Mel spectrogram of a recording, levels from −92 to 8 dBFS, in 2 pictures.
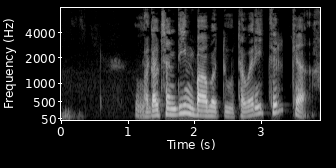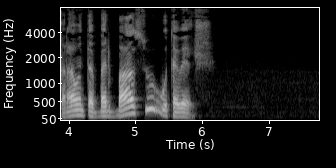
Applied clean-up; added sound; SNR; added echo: none; none; none; none.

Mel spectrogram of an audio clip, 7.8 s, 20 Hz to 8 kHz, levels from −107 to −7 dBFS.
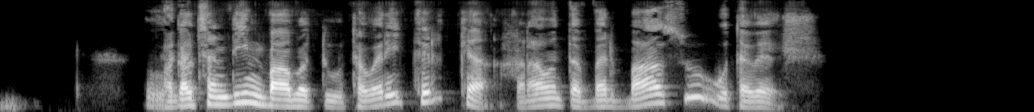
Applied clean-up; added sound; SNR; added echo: neural mask model Resemble Enhance denoiser.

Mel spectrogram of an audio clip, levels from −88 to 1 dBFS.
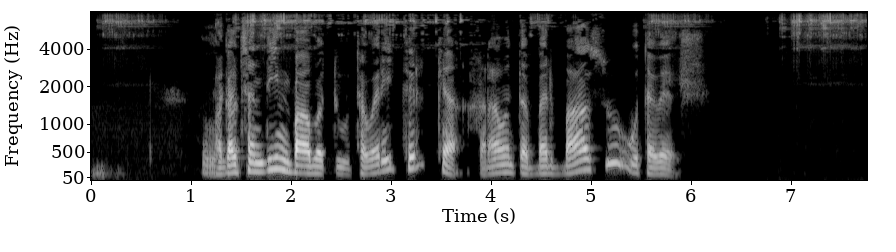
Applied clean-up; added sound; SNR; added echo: classical method spectral subtraction.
